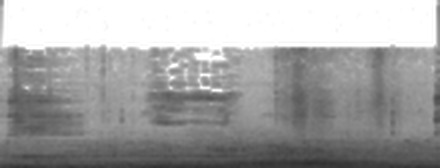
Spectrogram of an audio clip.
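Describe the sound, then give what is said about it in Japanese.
A helicopter flies low overhead with a loud, continuous rumbling drone that stays steady throughout, and a faint tone briefly rises out of the noise midway. “あれってもしかしてウーバーかな、なんかすごいすごいなんか低くヘリコプターが飛んでる”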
